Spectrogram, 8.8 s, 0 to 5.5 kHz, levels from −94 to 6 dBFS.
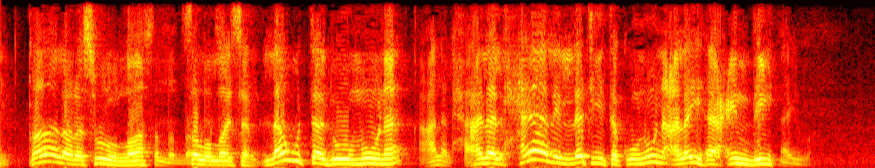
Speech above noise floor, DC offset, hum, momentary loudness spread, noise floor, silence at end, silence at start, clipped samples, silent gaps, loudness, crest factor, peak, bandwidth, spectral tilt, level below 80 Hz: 39 dB; under 0.1%; none; 10 LU; -50 dBFS; 0.7 s; 0 s; 0.3%; none; -11 LUFS; 10 dB; 0 dBFS; 5.4 kHz; -7.5 dB/octave; -44 dBFS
